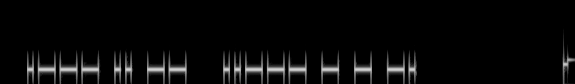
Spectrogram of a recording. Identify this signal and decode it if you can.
Morse code, heard as a keyed tone, about 22 wpm, 700 Hz. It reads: JIM 2TTN
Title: CWT Exchange 22wpm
